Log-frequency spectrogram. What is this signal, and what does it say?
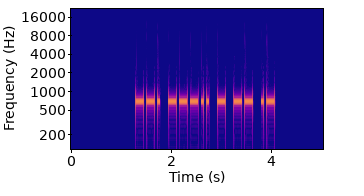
Morse code, heard as a keyed tone, about 21 wpm, 700 Hz. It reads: G8TMA
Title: DXCC-100 Call Signs - 5 Characters - Repeated 2x - 22wpm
